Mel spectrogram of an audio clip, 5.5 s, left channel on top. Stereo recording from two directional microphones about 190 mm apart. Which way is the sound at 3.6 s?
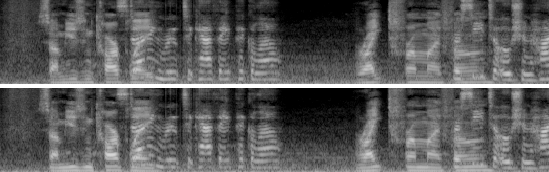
15° left (ahead or behind).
